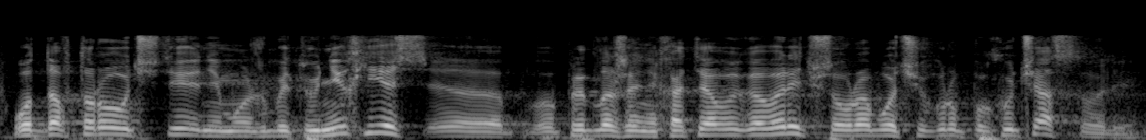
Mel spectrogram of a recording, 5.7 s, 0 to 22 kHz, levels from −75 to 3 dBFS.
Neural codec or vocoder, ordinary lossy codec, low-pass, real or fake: none; none; none; real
